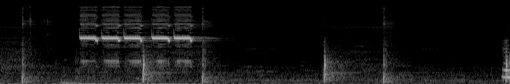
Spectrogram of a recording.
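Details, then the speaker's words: Ventilator start-up alarm on a Babypac neonatal and infant ventilator with a dual-limb circuit, switched on by the knob: five rapid high-pitched beeps, then clicks. "let's turn it on we just turn the knob"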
